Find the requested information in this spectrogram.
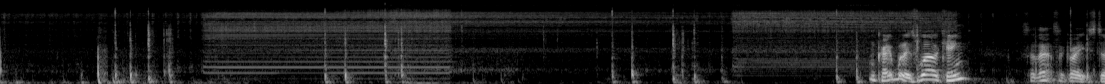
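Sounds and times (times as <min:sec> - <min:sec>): buzzing tone from small speaker: 0:02.0 - 0:04.8.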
